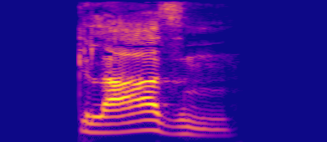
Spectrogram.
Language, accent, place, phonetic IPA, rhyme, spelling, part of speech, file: German, Germany, Berlin, [ˈɡlaːzn̩], -aːzn̩, Glasen, noun, De-Glasen.ogg
- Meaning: dative plural of Glas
